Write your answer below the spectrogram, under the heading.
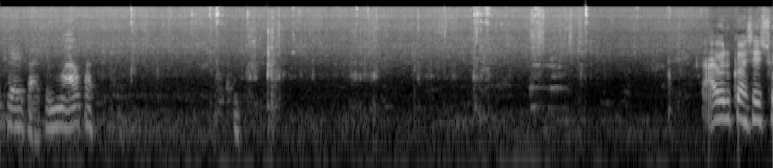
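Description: Wood fire in a clay stove crackling under a wok of heating oil: a steady hiss with scattered sharp crackles and pops.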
